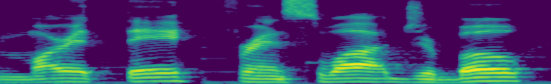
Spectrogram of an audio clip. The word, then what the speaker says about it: Marithé François Girbaud: be none other than Mar Francois jbo and listen to this pronunciation if I said it wrong FR is how it said in French throughout this video when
